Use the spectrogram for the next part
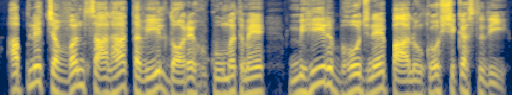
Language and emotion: Urdu, neutral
